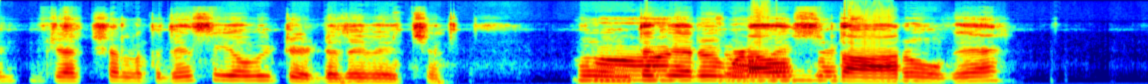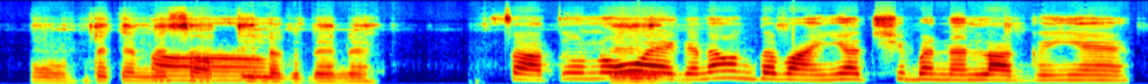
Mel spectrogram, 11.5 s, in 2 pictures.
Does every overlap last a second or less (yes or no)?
no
